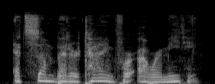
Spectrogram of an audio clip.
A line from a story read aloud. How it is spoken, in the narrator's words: said Basil in a whisper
